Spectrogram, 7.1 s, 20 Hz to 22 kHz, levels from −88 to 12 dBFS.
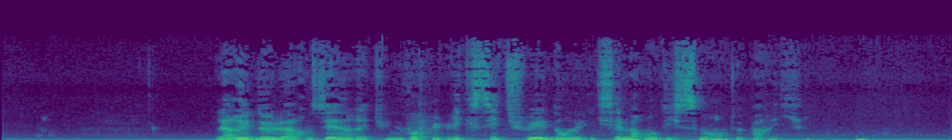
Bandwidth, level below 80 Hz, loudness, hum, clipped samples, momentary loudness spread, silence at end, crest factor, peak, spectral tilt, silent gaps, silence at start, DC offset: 16.5 kHz; -32 dBFS; -23 LUFS; none; under 0.1%; 24 LU; 0 s; 20 dB; -4 dBFS; -6 dB/octave; none; 0.05 s; under 0.1%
